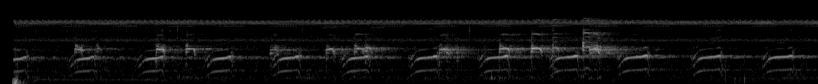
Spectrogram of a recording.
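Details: Laughing falcon (Herpetotheres cachinnans) song: ringing, upward-hooked notes repeated about twice a second, steady and insistent, over a constant high insect hiss.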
